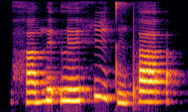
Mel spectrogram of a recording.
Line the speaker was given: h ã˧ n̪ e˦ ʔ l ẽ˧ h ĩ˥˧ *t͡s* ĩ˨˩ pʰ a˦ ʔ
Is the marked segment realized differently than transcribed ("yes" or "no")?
yes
